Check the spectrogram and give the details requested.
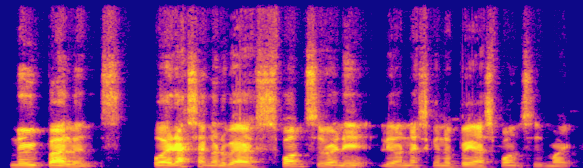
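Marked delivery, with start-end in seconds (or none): none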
